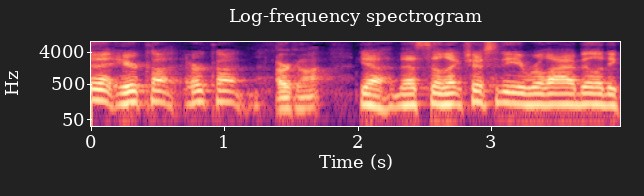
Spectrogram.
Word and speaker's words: ERCOT: ERCOT?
